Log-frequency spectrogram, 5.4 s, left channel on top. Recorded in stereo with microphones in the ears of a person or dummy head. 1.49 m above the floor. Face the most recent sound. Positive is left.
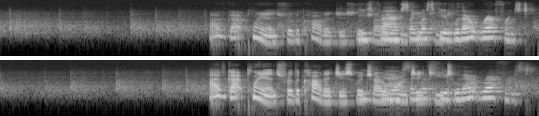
turn(degrees=60)  # may be behind; listen again after turning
